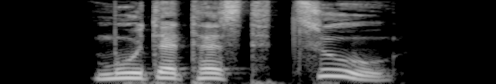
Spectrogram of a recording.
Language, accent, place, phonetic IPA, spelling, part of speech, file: German, Germany, Berlin, [ˌmuːtətəst ˈt͡suː], mutetest zu, verb, De-mutetest zu.ogg
- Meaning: inflection of zumuten: 1. second-person singular preterite 2. second-person singular subjunctive II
